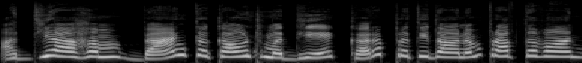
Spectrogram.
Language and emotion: Sanskrit, happy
